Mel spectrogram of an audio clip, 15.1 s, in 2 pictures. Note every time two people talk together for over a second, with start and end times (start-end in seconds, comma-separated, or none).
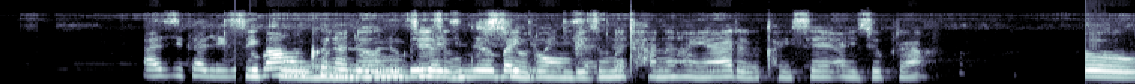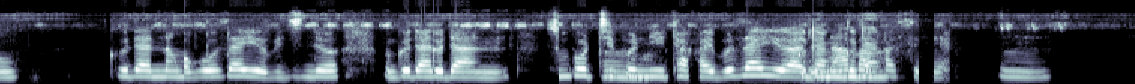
1.6-4.2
